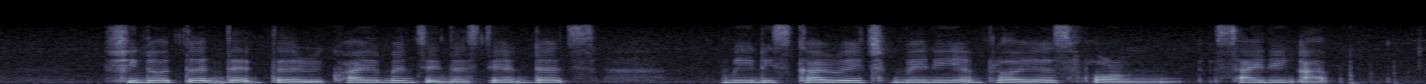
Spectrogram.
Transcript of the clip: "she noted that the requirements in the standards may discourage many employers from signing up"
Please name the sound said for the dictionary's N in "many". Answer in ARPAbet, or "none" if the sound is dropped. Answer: N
